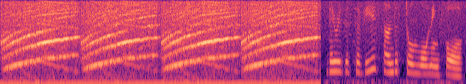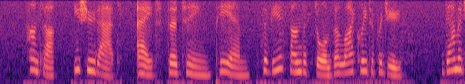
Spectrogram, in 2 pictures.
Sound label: storm audio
